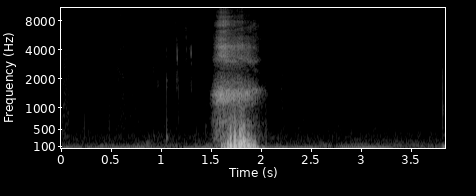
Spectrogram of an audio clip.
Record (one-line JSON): {"exhalation_length": "3.8 s", "exhalation_amplitude": 4033, "exhalation_signal_mean_std_ratio": 0.26, "survey_phase": "beta (2021-08-13 to 2022-03-07)", "age": "18-44", "gender": "Female", "wearing_mask": "Yes", "symptom_sore_throat": true, "smoker_status": "Current smoker (1 to 10 cigarettes per day)", "respiratory_condition_asthma": false, "respiratory_condition_other": false, "recruitment_source": "REACT", "submission_delay": "0 days", "covid_test_result": "Negative", "covid_test_method": "RT-qPCR", "influenza_a_test_result": "Negative", "influenza_b_test_result": "Negative"}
